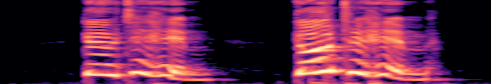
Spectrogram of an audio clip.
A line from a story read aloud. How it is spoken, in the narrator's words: cried Anne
